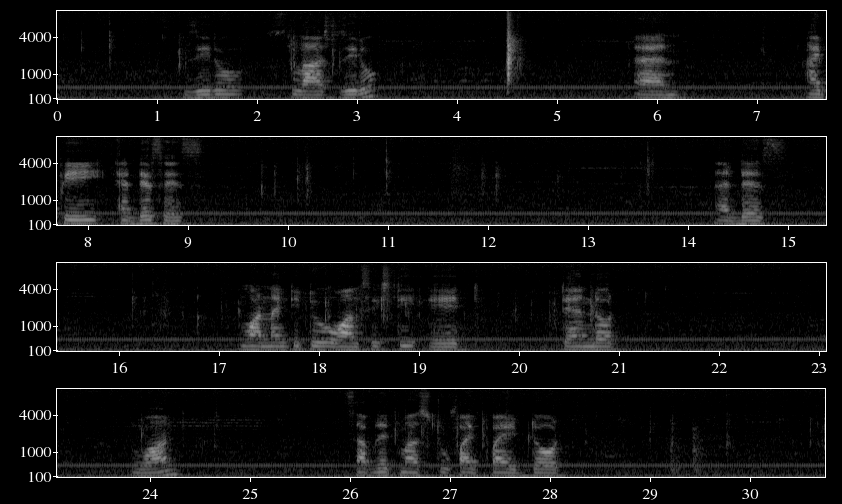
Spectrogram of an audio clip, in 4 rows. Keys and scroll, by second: 0.4 space, 1.2 KP_0, 2.3 /, 2.7 KP_0, 4.5 Return, 9.5-10.9 typing, 11.9-13.5 typing, 17.0-20.6 typing, 23.9 KP_1, 24.5 space, 26.4 KP_2, 26.7 KP_5, 27.5 KP_3, 29.0 BackSpace, 30.6-30.7 typing.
